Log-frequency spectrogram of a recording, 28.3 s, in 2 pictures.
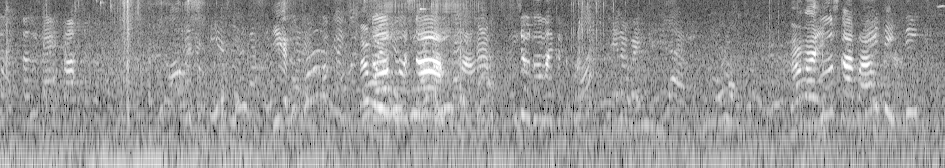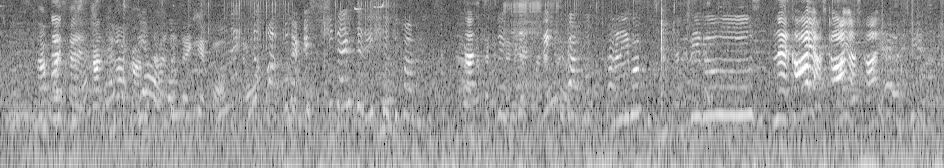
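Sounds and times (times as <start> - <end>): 
suburban playground ambience: 0.0 - 28.3.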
